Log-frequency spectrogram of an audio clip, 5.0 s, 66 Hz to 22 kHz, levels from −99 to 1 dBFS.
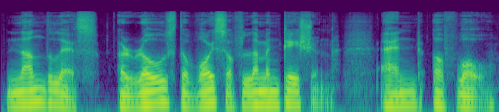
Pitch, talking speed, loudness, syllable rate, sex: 90 Hz, 130 wpm, -18 LUFS, 4.1 syllables/s, male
